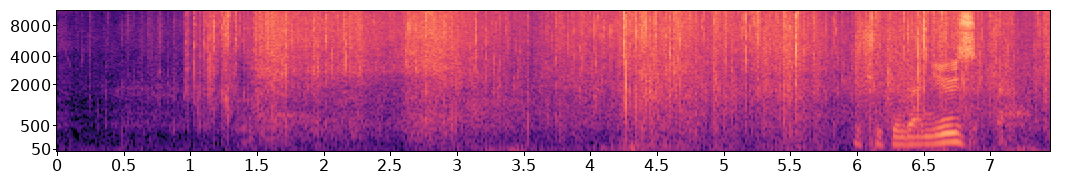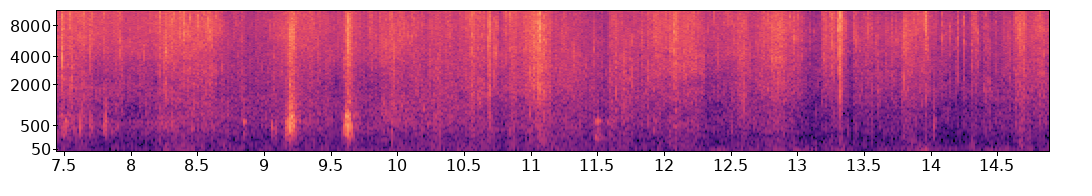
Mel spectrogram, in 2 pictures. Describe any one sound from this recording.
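Dry reeds rustle and crackle as a man gathers them into a bundle.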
